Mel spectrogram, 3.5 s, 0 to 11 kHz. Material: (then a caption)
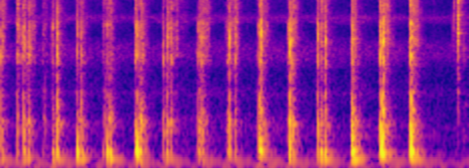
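Metal. Fingertips tap quickly on the paper-labelled lid of a small, round, hollow metal tin held in one hand. About 15 short, dull taps with a faint hollow metallic ring come in an uneven, fast rhythm, each dying away almost at once.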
